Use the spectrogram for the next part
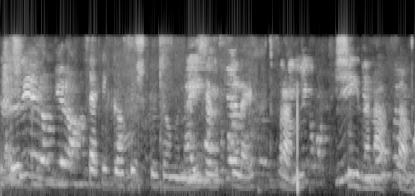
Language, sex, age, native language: Icelandic, female, 11, Icelandic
